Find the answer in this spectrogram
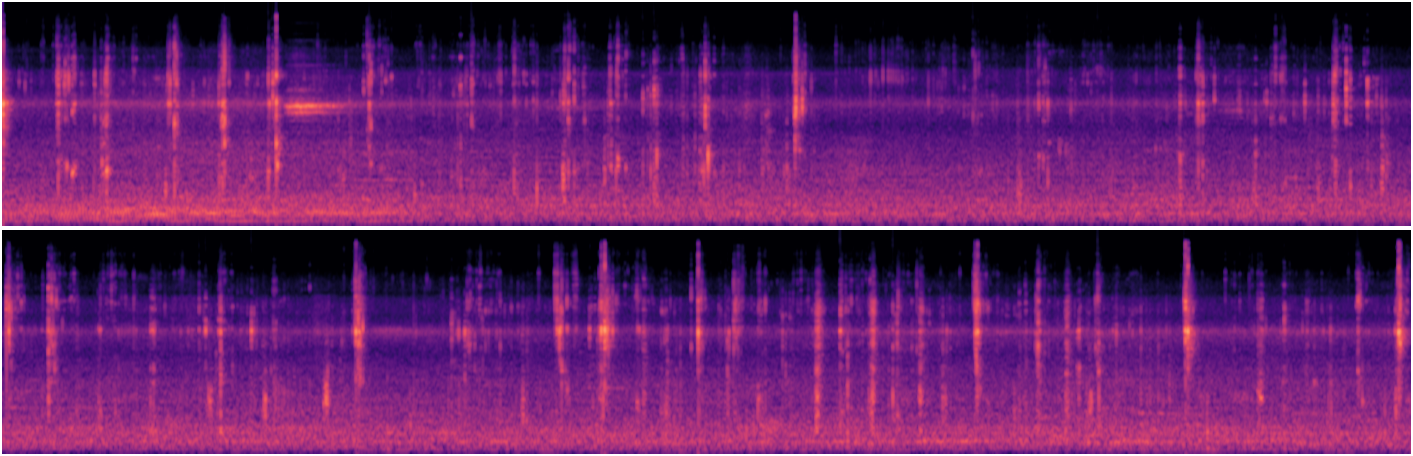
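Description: Close-miked chewing and biting of food, with irregular wet mouth clicks and soft crunches, over a faint steady high-pitched whine.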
